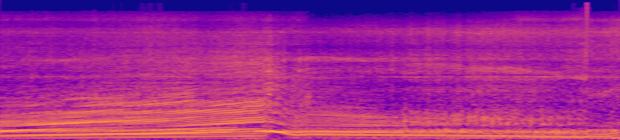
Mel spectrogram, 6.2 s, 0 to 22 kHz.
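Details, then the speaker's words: GS750 four-cylinder cafe racer on its first ride after a carb rebuild, dyno tune and new custom exhaust: the howl climbs cleanly, dips briefly at a gear change, then pulls evenly again. Normal acceleration, running sweet. "Alright, that's quicker than I thought. Not bad. Sounds sweet as well. Sounds like a jigsaw, hey?"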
